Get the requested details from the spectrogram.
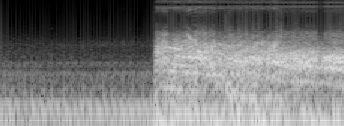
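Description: Lightsaber blades clash and sizzle with a crackling noise.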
